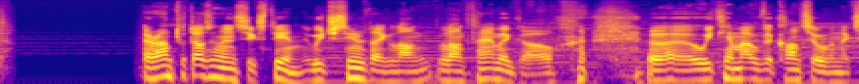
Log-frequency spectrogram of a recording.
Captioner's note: laughs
